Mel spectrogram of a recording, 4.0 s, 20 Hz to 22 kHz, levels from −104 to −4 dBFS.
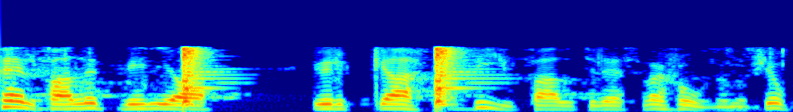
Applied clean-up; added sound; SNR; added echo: classical method spectral subtraction.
